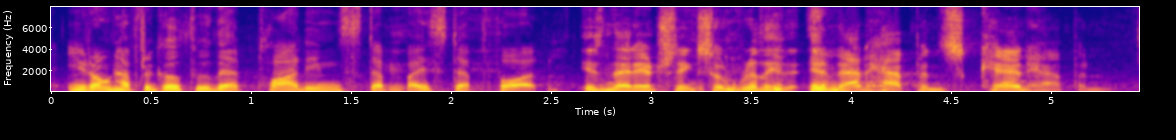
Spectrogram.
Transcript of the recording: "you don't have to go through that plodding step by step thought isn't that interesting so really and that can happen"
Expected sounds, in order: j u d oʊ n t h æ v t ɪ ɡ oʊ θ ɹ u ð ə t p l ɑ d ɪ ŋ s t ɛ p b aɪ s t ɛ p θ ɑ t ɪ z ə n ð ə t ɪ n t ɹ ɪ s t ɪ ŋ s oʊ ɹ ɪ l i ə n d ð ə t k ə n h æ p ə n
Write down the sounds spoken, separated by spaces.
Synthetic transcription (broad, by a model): j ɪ d oʊ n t h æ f t ɪ ɡ oʊ θ ɹ u ð ə t p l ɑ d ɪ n s t ɛ p b aɪ s t ɛ p θ ɑ t ɪ z n ð ə t ɪ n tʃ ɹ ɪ s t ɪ ŋ s oʊ ɹ ɪ l i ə n ð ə t k ə n h æ p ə n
